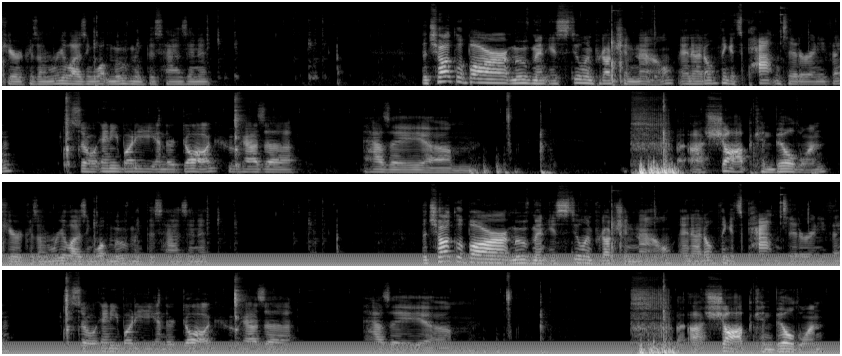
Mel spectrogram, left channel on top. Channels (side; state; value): right; noise; hum, 4 dB below the sound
